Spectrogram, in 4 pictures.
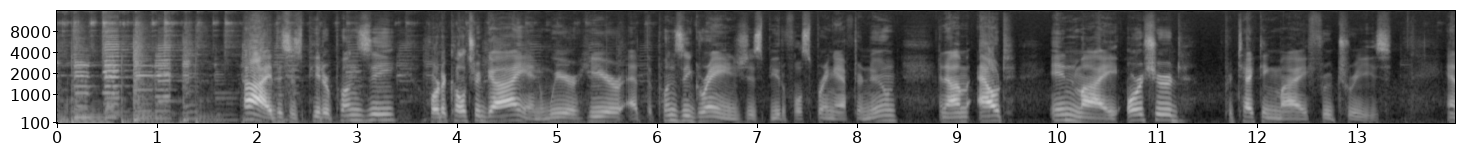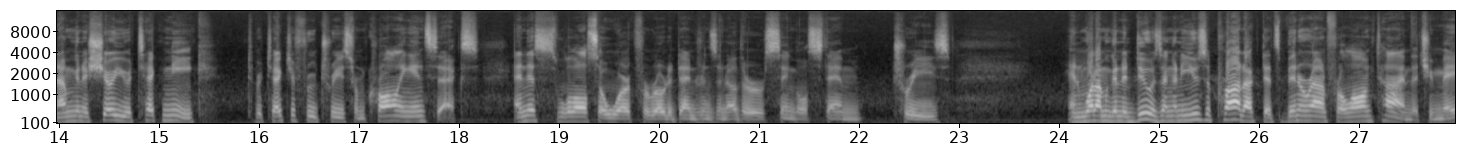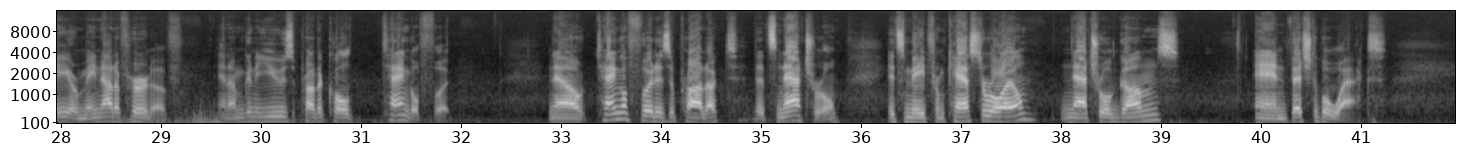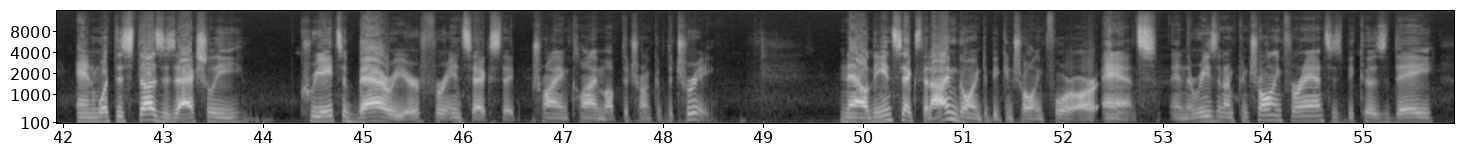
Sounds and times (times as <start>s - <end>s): Speech: 1.9s - 23.0s, 24.1s - 31.9s, 32.9s - 39.2s, 39.9s - 41.3s, 42.1s - 43.8s, 44.4s - 48.6s, 49.8s - 55.8s.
